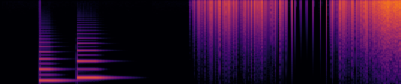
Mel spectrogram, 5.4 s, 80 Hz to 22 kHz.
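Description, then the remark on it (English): A data sonification of one week of sea surface salinity data from a sensor array before, during and after Storm Hermine: two clear, bell-like synthetic tones ring out and fade, then a crackling, static-like texture builds, pauses briefly, and returns denser and louder as the storm raises salinity. No voices. “The following data sonification maps 1 week of salinity data before, during, and after the hurricane.”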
